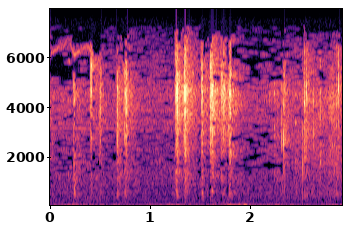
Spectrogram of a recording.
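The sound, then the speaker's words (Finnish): Keys clatter on a computer keyboard as someone types and taps Enter in a web page editor, a quiet, irregular run of many light clicks with no talk. “Jos mä haluan sinne toisen P-elementin, niin mä lyön tänne vähän enttereitä ja kirjoitan toisen kappaleen vaan tänne näin.”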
